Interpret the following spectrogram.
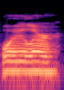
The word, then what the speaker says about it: Euler: it's spelled within you know this eu it's pronounced euler he was a swiss mathematician in the uh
